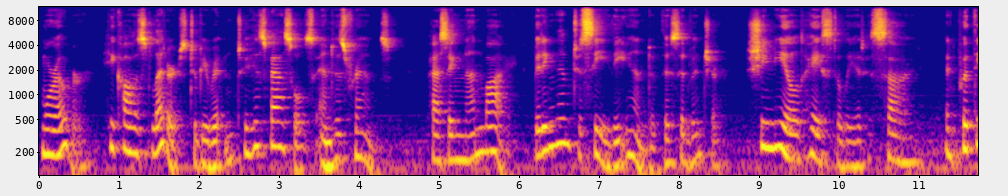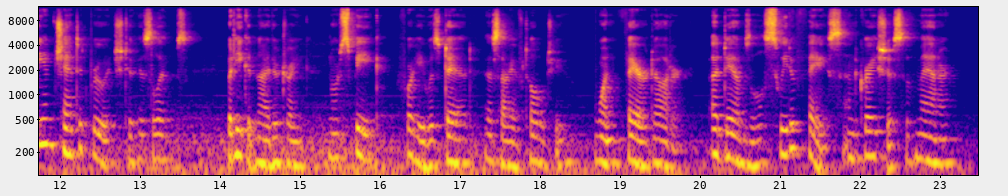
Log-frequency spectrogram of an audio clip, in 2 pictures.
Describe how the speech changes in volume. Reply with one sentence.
The loudness of the speech stays about the same.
